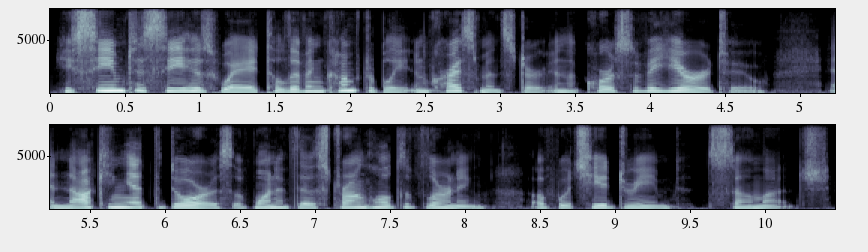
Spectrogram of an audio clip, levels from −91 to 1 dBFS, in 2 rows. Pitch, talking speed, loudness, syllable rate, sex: 205 Hz, 220 wpm, -20 LUFS, 5.4 syllables/s, female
